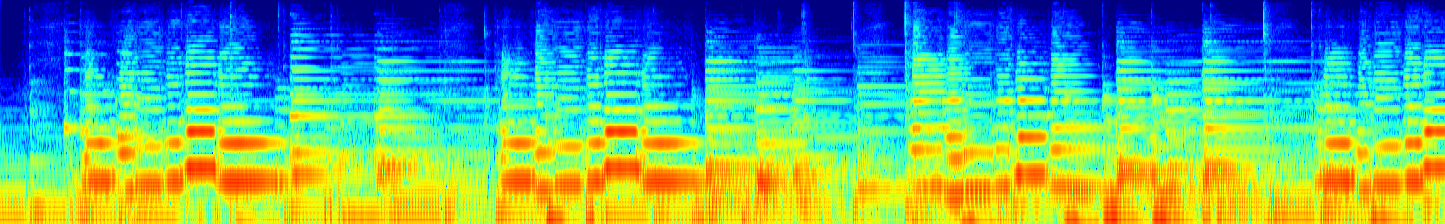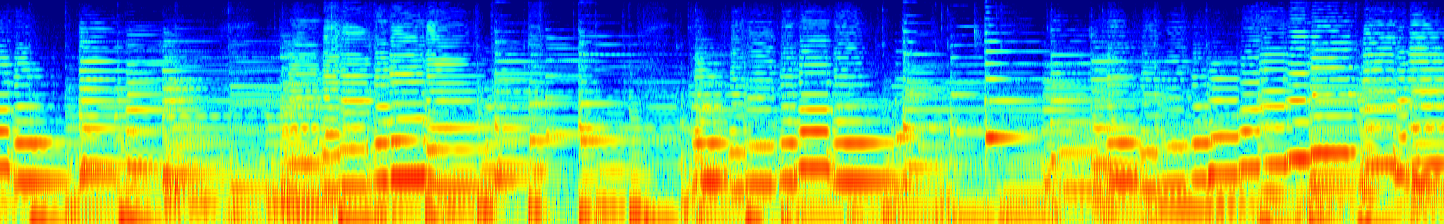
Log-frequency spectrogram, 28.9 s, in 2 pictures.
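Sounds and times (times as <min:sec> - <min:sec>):
saxophone: 0:00.3 - 0:28.8.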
